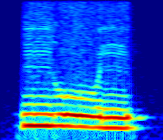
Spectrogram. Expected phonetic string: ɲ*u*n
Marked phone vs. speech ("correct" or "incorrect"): correct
